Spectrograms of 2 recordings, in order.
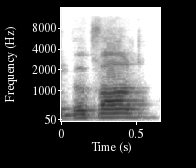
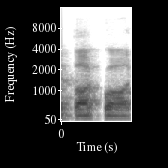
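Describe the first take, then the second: First: Buchwald with a German V for the W; German pronunciation. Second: Buchwald with an English W sound; American pronunciation. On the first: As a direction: say Buchwald as "book-vald". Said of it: "thought they were supposed to call me". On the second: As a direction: say Buchwald as "buck-wald". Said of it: "but in America". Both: Shown as a demonstration.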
